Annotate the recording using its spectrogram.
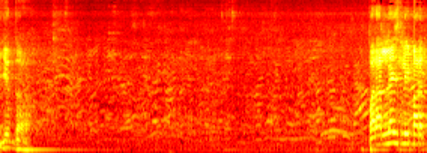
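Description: Men and women chat quietly nearby at a gathering.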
